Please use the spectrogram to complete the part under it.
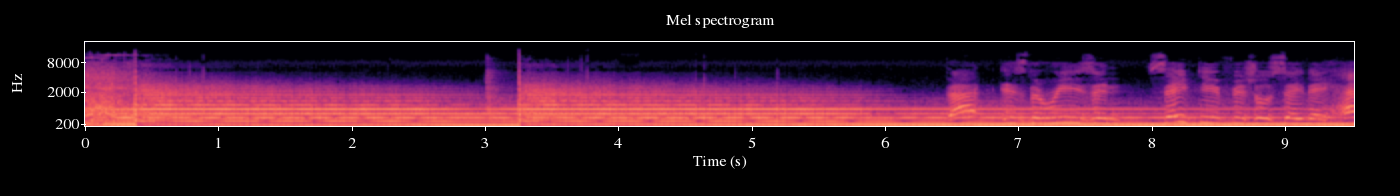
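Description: The large bell of a Westminster clock tower under restoration strikes twice, once at the start and again about three seconds later, each blow leaving a loud, humming, slowly decaying resonance that rings on throughout.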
